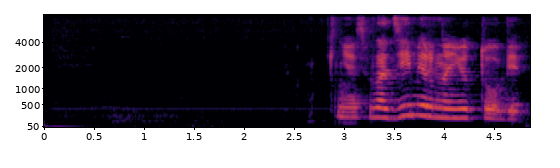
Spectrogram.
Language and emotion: Russian, neutral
